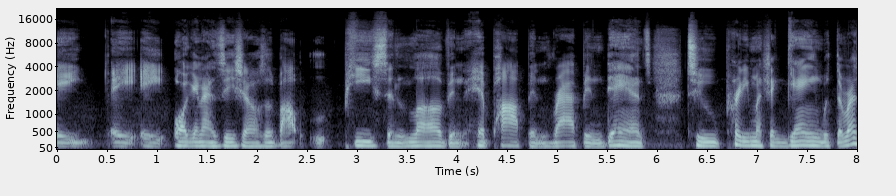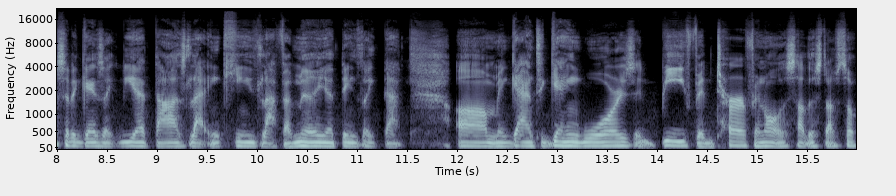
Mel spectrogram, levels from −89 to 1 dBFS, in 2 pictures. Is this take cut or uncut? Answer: uncut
